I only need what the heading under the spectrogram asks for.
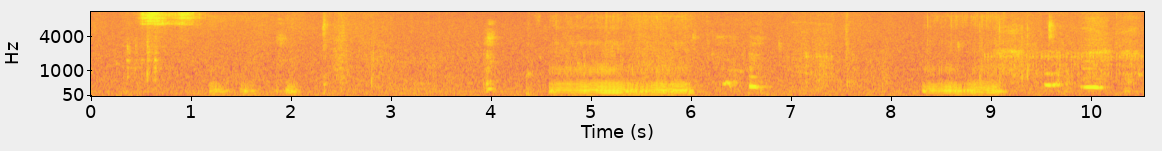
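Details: Sleeping domestic cat snoring indoors: two long, droning, buzzy snores of about one to one and a half seconds each, low and rough, with softer breathing snuffles and small clicks in between in a quiet small room.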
